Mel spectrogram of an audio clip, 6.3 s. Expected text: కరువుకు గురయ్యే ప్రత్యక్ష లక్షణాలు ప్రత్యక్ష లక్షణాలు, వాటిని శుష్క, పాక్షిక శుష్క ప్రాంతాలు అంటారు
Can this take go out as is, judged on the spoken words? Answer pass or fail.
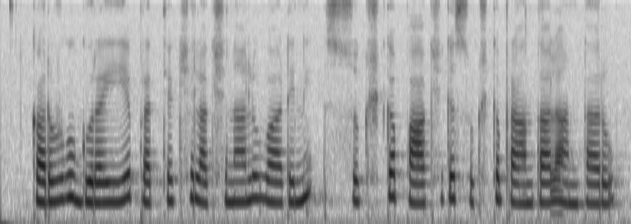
fail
